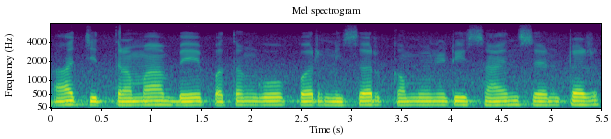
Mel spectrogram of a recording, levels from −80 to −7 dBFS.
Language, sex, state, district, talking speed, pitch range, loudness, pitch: Gujarati, male, Gujarat, Gandhinagar, 110 wpm, 125-130 Hz, -16 LUFS, 130 Hz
